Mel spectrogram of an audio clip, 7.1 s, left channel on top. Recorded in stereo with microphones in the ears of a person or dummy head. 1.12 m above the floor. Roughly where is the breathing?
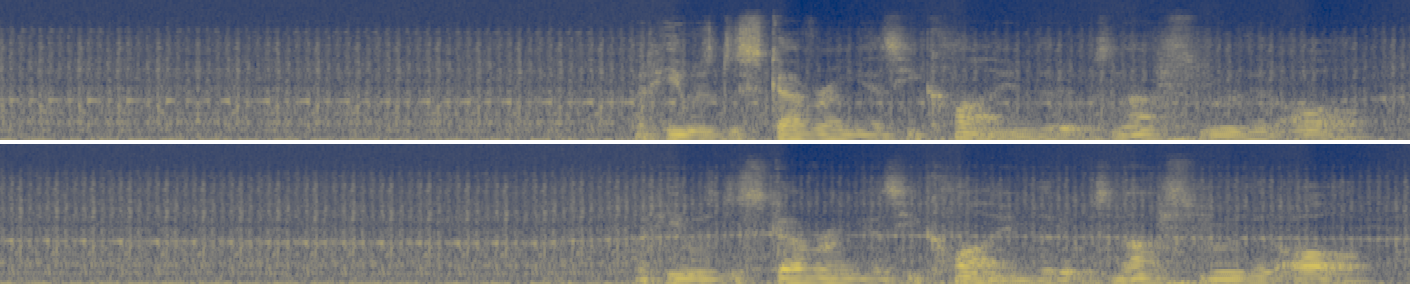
Centre.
